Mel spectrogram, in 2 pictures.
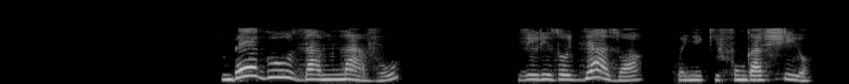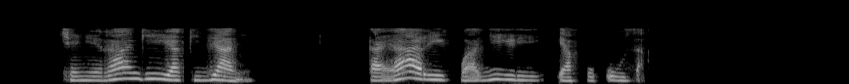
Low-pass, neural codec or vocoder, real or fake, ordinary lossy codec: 5.4 kHz; codec, 16 kHz, 8 kbps, FreqCodec, smaller model; fake; AAC, 24 kbps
